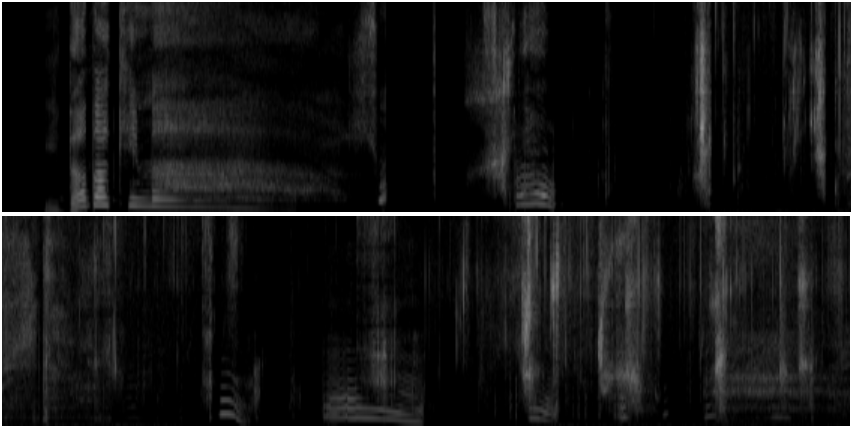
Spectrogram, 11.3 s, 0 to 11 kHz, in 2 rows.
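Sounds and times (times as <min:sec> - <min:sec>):
speech: 0:00.3 - 0:01.7, 0:03.3 - 0:03.8, 0:09.2 - 0:09.5
ASMR ear-licking wet slurps, smacks and clicks: 0:03.1 - 0:11.3.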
